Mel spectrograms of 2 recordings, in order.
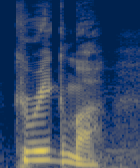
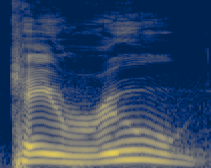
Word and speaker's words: kerygma: Kerygma. It's a cool-sounding word, so I decided it would be really good. But if you were to pronounce that in English, it's kerugia. Kerugia. Kerugia. But it's kerygma.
